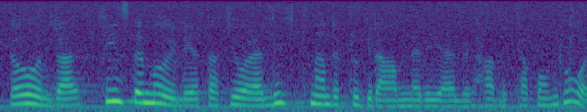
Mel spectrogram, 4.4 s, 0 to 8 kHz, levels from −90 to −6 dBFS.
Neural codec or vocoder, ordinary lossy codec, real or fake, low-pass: none; none; real; none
